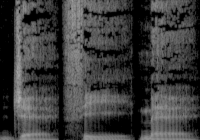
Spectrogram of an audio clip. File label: "jethime", concat syllables; Affixing experiment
